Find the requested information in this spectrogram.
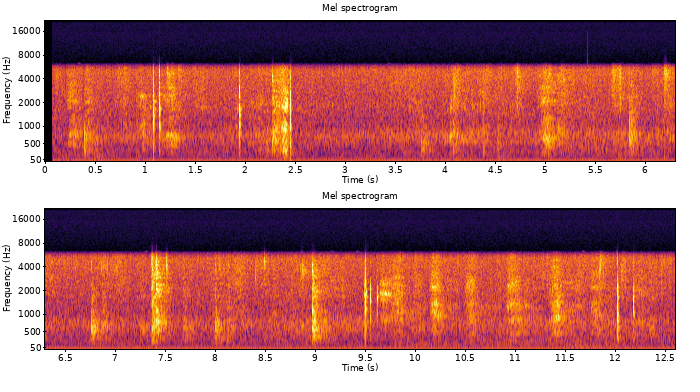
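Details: Golden Retriever named Murphy checking out a skateboard indoors during a skate lesson; quick, breathy sniffs in bursts throughout, with soft knocks and small handling noises in a small room.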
